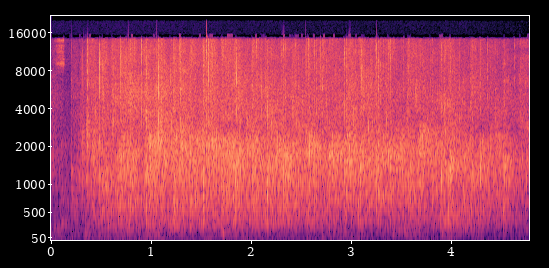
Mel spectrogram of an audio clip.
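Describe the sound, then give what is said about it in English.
Audience applause for the sponsors at a conference: dense, steady clapping that starts almost at once and holds at an even, fairly loud level for about five seconds, with no talking over it. “And I think we can give a warm hand, welcome, a warm hand for them.”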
